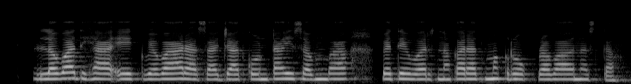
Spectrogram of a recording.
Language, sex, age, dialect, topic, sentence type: Marathi, female, 31-35, Southern Konkan, banking, statement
